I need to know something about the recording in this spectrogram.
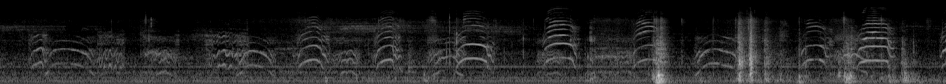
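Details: Several rescued baby kittens call loudly for their breakfast milk in the morning. Dense, overlapping high arched mews tumble one after another, growing busier, with a few soft knocks and handling noises indoors.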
